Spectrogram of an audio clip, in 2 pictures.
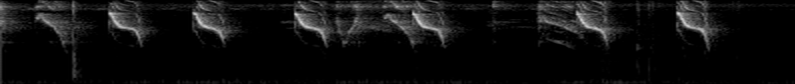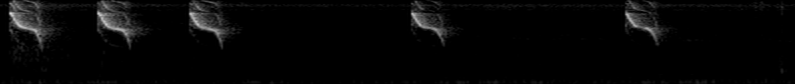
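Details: A Bar-winged prinia gives 'gacor' song as a lure for other prinias: a fast series of high downslurred chip notes, close together at first, then thinning out to single notes with longer gaps.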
